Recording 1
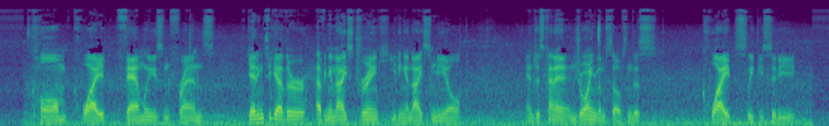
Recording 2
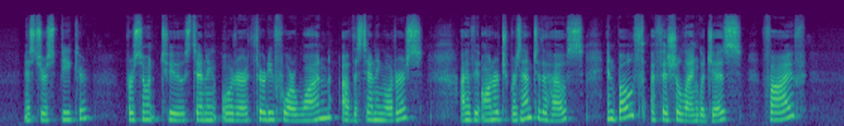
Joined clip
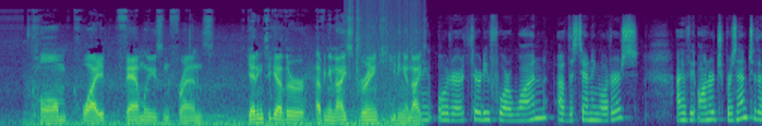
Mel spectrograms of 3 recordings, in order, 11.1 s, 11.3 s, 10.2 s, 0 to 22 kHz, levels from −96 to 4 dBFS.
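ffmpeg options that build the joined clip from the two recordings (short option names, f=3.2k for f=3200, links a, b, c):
-filter_complex "[0:a]asettb=1/sr,asplit=3[a][b][c];[a]atrim=end=4.594[d];[b]atrim=start=4.59:end=5.7,asetpts=PTS-STARTPTS,afade=t=in:d=0.004:c=qsin,afade=t=out:st=1.106:d=0.004:c=qsin,aeval=exprs='val(0)+0.5*0.0299*sgn(val(0))':c=same[e];[c]atrim=start=5.696[f];[d][e]acrossfade=d=0.004:c1=hsin:c2=qsin[g];[g][f]acrossfade=d=0.004:c1=qsin:c2=hsin,apad=whole_dur=10.17,atrim=end=10.17,atrim=end=5.7,asetpts=PTS-STARTPTS[h];[1:a]atrim=start=2.67:end=7.3,asetpts=PTS-STARTPTS[i];[h][i]acrossfade=d=0.16:c1=tri:c2=tri"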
